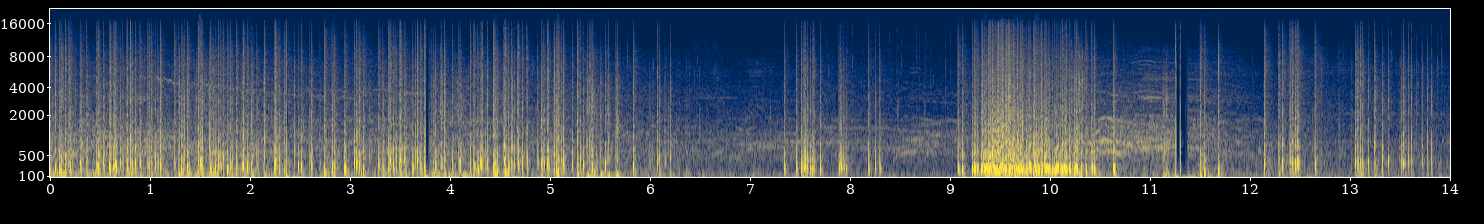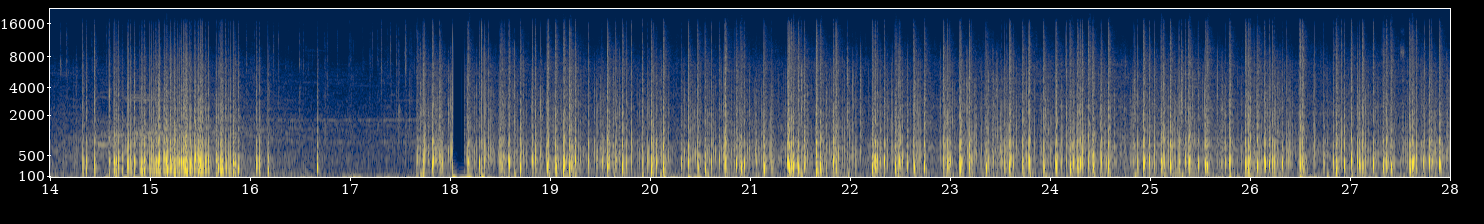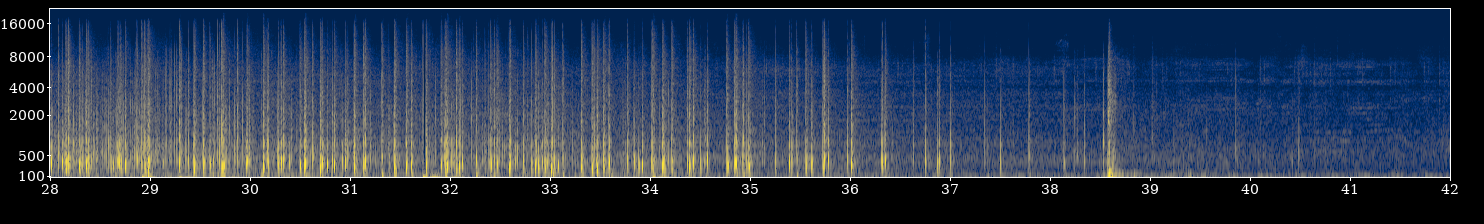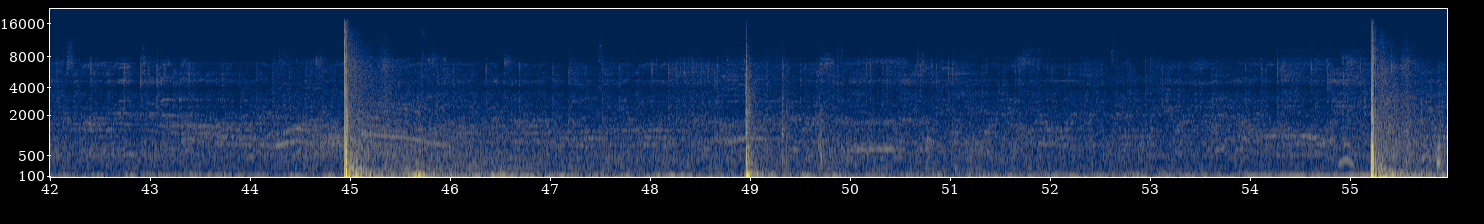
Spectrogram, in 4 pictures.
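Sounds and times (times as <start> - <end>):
fireworks bangs and crackles: 0.0 - 55.9
loud firework bang: 38.6 - 39.1.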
